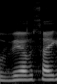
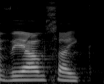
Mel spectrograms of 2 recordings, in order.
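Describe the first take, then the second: First: व्यावसायिक as vyav-saik, short first vowel; wrong short vowel. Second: व्यावसायिक as vyaav-saik, louder, first vowel drawn long; correct long aa. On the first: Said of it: "व्यावसायिक नहीं होता". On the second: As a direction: open व्यावसायिक loudly on a long aa. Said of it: "क्या होता है". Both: Shown as a demonstration.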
